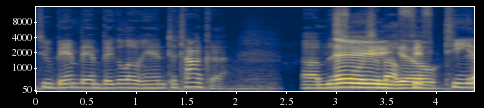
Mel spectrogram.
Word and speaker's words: Tatanka: there I go well you said his name wrong first I getting ready you said you said Tanaka ah damn it the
